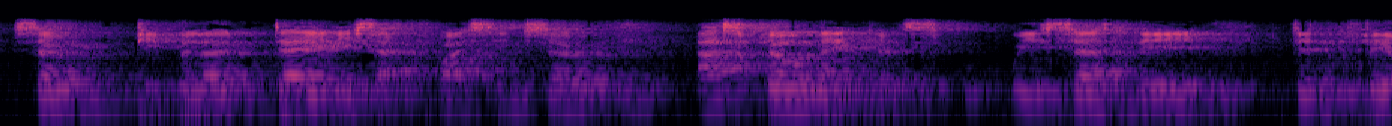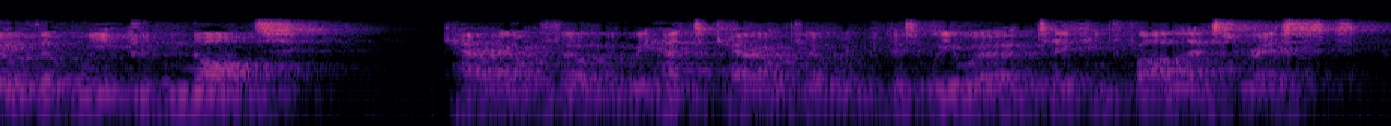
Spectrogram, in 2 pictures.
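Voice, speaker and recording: A man's voice: medium pitch, level tone, unhurried, a little hiss or hum. A man who grew up in Uganda, a filmmaker answering questions on stage, earnest and explaining at length. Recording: echoey hall from far off, dull lo-fi.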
